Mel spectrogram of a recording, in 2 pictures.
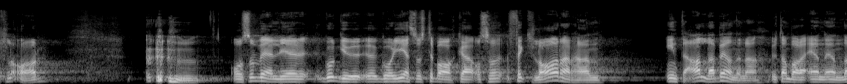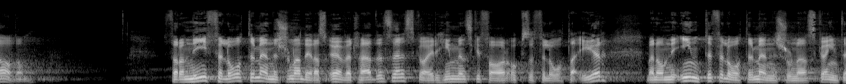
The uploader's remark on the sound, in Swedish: Inspelad i Roseniuskyrkan.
